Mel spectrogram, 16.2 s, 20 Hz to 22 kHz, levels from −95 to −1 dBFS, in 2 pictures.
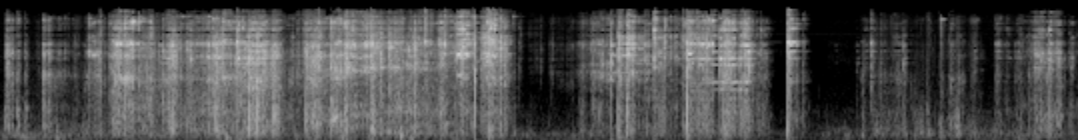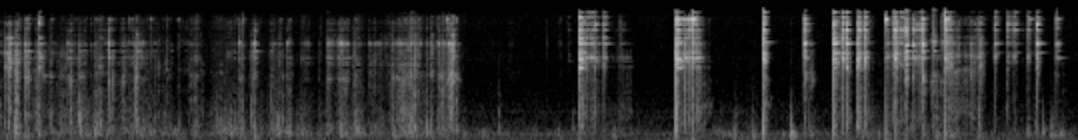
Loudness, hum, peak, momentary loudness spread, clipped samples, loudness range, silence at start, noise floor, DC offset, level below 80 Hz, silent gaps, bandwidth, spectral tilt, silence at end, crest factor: -20 LUFS; none; 0 dBFS; 24 LU; under 0.1%; 22 LU; 0.05 s; -67 dBFS; under 0.1%; -70 dBFS; none; 16.5 kHz; 2.5 dB/octave; 0.15 s; 26 dB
